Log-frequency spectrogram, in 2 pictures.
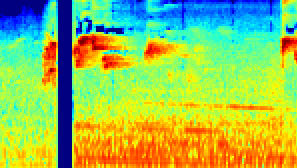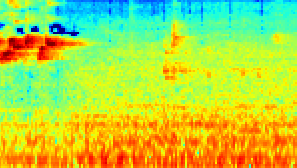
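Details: Jambul, the red-whiskered bulbul, recorded in Singapore: two bright warbled phrases of slurred whistles, the first after a brief cut, the second about two seconds later, then faint low background hum.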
